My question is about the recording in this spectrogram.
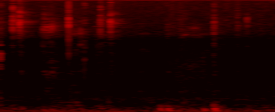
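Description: Near silence with a few faint computer clicks.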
